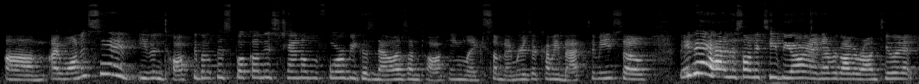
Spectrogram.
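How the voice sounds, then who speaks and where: A woman's voice: high-pitched, pushed and bright, reverberant, a little hiss or hum. A woman book vlogger chatting casually to camera about her reading list, with lots of fillers and self-deprecating asides.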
